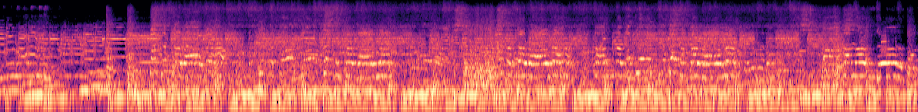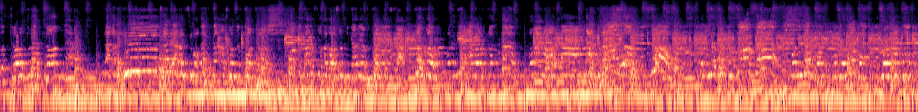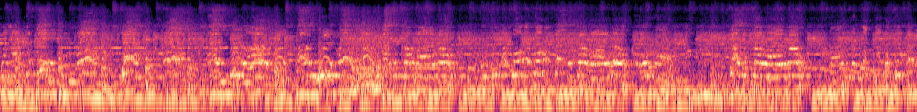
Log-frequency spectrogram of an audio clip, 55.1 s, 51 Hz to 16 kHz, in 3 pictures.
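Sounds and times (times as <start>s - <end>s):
rock band with singer: 0.0s - 55.0s.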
